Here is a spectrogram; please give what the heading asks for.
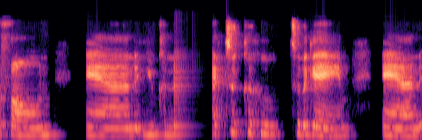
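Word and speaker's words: Kahoot!: end i like to use a game called kahoot it's called kahoot and it's spelled k-a-h-o-o-t exclamation mark so what i like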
